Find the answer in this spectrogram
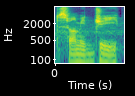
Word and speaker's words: Swamiji: No, it's with a J-I at the end, Swamiji. And she's going to explain how she is definitely not in a cult.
